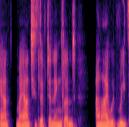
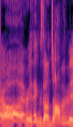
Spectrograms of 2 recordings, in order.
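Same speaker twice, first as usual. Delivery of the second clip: mock overwhelmed wail; 12 semitones higher, 4 dB louder than usual. Imitating daughter's idea of menopause.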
